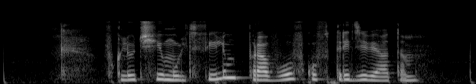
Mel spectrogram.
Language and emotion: Russian, neutral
